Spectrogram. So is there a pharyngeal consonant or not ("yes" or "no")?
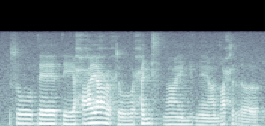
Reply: yes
